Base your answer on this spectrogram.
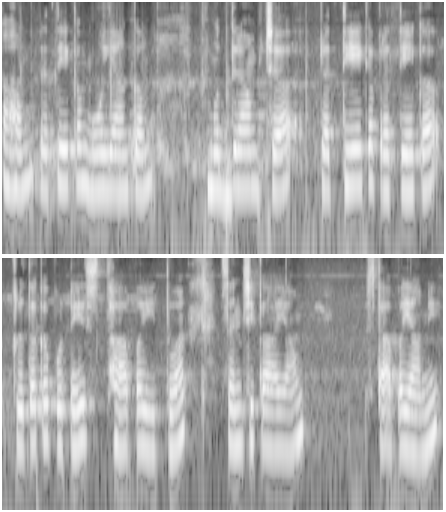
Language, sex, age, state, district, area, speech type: Sanskrit, female, 18-30, Karnataka, Udupi, urban, spontaneous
